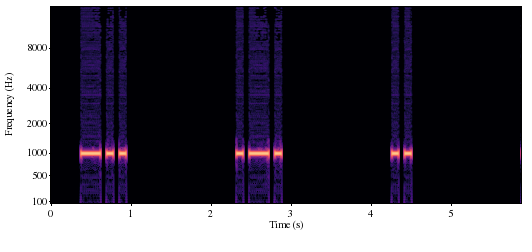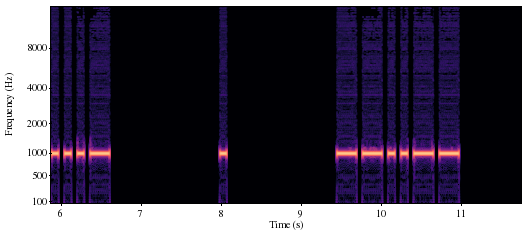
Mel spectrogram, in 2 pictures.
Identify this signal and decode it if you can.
Morse code, heard as a keyed tone, about 15 wpm, spaced as for 5 wpm, 1000 Hz. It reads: DRIVE,
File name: qotdfiles / 5wpm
